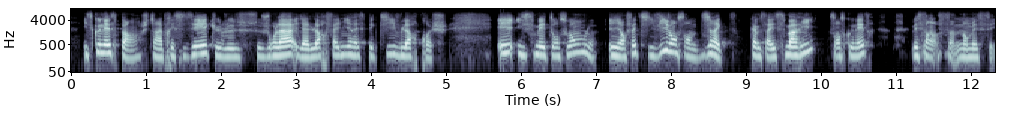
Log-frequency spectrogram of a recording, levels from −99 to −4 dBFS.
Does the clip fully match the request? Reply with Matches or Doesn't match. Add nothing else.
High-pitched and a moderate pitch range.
Matches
